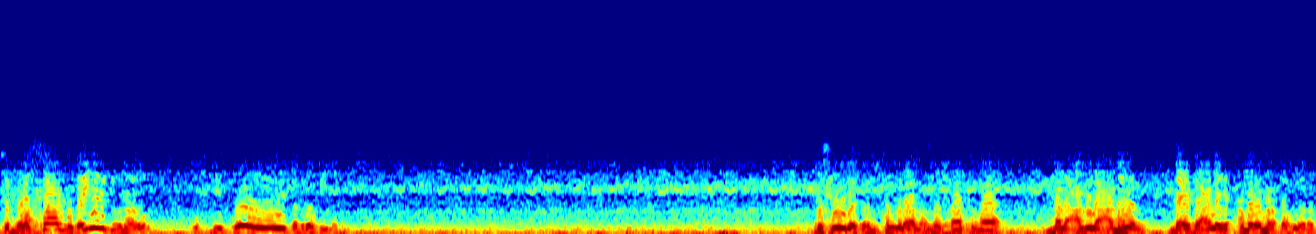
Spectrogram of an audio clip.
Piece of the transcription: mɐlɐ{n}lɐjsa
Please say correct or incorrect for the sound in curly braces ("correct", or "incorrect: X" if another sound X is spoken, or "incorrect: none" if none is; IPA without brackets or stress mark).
correct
